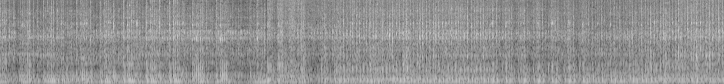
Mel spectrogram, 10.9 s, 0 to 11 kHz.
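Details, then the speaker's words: Mazda FD RX-7 bridgeported rotary, first start-up, cold start: choppy, loud, staccato idle that holds on its own without stalling; running rich but not excessively. "yeah it's Rich ASU it's not too bad though it's not excessive oh I I suppose it's a cold start too"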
